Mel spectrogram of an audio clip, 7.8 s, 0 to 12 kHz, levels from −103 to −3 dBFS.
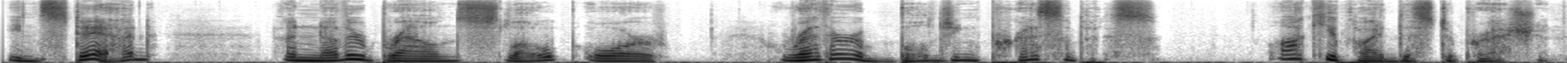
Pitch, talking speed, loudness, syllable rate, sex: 150 Hz, 90 wpm, -19 LUFS, 4.3 syllables/s, male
